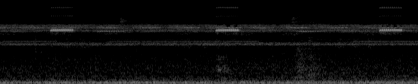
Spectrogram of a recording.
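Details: Cricket sitting on back steps at night, chirping in loud, high bursts about a quarter second long, repeated roughly every one and a half seconds, three times, over a constant high-pitched insect drone.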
